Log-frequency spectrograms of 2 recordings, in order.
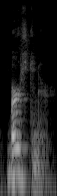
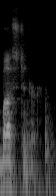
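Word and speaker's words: Burstiner: episode uh incorrectly pronounced Bustiner, which it does not say Bner. It actually says Burener. We can flip it around there. Yeah, exactly. Uh, bursting, not busting her.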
